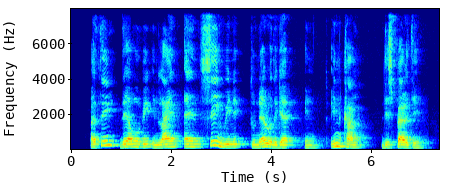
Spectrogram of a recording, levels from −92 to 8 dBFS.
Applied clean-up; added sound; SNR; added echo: neural mask model Resemble Enhance denoiser.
